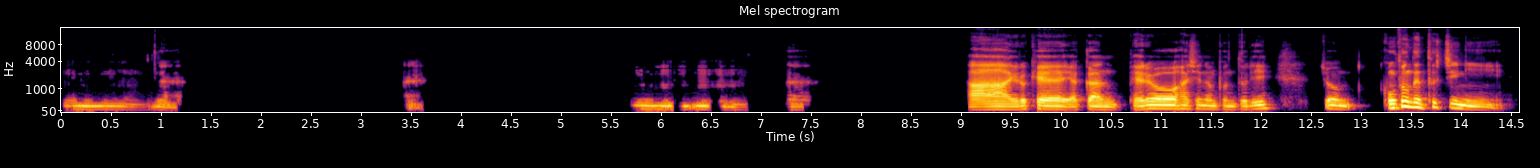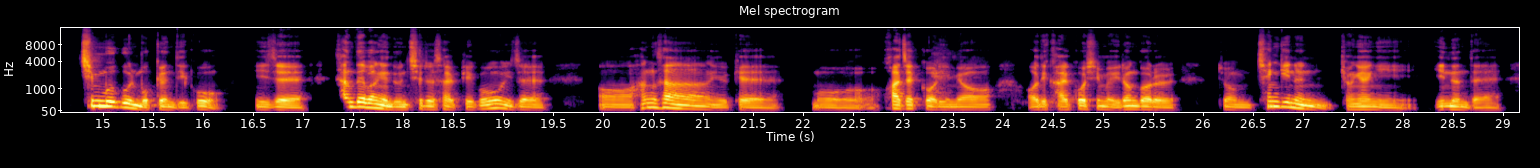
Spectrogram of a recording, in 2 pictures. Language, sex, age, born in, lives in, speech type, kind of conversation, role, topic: Korean, male, 45-49, South Korea, United States, conversation, podcast, host, 여행 중 스스로를 재발견한 순간이 있었나요?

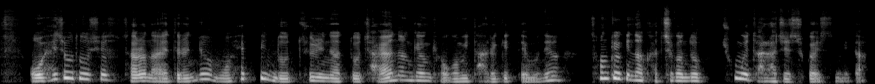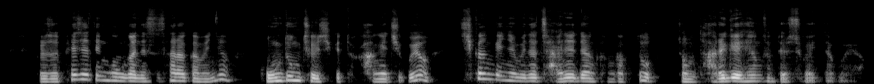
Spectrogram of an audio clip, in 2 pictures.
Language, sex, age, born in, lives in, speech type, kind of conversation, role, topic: Korean, male, 25-29, South Korea, United States, read, expert-assistant, expert, 만약 인간이 바다 밑 깊은 곳에 영구적인 도시를 건설한다면 우리의 생활과 사회는 어떻게 달라질까요?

